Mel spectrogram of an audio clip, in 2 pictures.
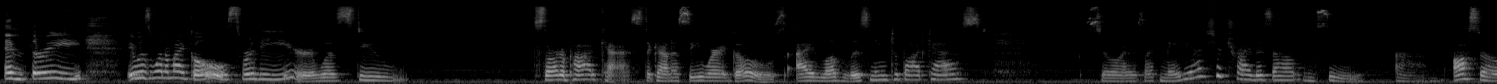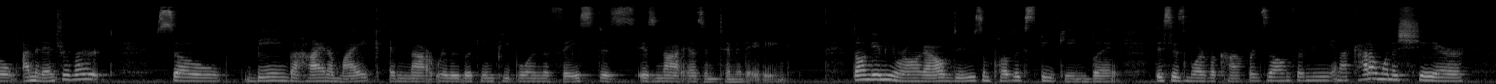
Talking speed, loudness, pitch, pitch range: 180 wpm, -36 LUFS, 165 Hz, 145-210 Hz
